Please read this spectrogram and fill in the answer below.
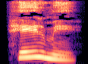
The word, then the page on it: ಹೇಳ್ಮೆ: Kannada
